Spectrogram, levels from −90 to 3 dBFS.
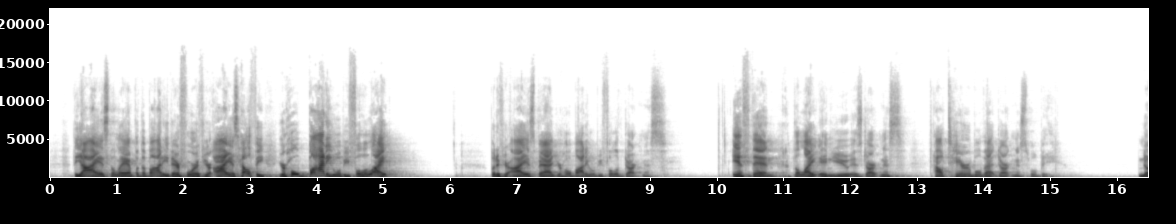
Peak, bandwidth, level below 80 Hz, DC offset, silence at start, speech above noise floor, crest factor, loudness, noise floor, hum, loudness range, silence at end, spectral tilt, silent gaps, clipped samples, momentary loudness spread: -2 dBFS; 12.5 kHz; -56 dBFS; under 0.1%; 0.4 s; 45 dB; 18 dB; -20 LUFS; -64 dBFS; none; 9 LU; 0 s; -6.5 dB/octave; none; under 0.1%; 15 LU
